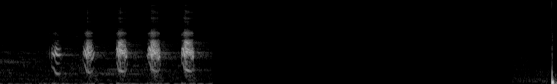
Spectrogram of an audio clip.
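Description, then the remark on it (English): Wild turkeys gobbling, a rapid burst of about five loud, rattling gobble notes lasting two seconds, then silence and a brief sharp click at the end. “So, after those first couple years of rocket netting turkeys, capturing them, letting them loose in Vermont, the turkeys did great, which shouldn't surprise anyone.”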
